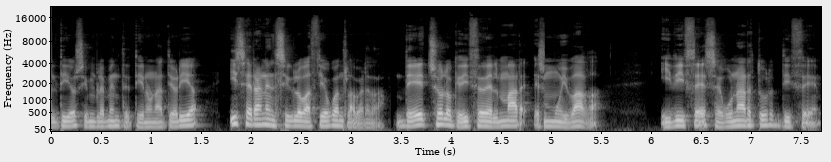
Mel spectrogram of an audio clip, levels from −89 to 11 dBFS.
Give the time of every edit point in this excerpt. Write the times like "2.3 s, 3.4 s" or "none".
1.6 s, 2.9 s, 3.4 s, 4.9 s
